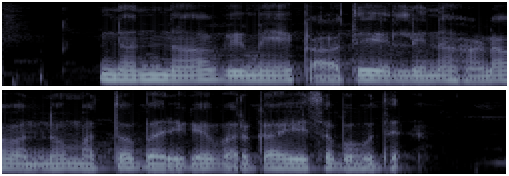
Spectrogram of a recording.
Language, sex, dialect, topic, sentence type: Kannada, male, Mysore Kannada, banking, question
